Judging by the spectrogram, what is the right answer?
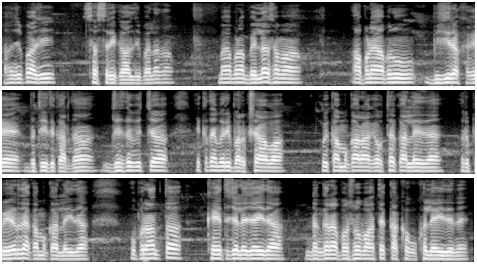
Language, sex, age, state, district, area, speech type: Punjabi, male, 45-60, Punjab, Fatehgarh Sahib, rural, spontaneous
